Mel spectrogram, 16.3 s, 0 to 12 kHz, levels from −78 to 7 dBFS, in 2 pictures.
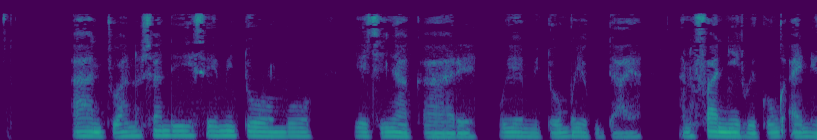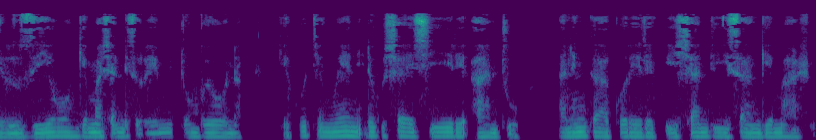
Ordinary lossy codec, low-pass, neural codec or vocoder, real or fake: MP3, 32 kbps; 9.9 kHz; none; real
